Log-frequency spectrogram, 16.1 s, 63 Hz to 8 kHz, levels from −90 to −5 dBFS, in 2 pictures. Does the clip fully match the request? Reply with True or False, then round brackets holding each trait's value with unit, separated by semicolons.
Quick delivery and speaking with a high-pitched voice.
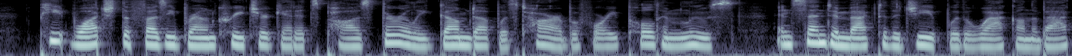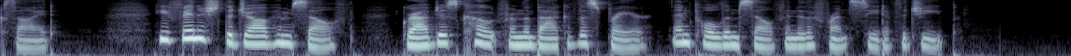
False (210 wpm; 155 Hz)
